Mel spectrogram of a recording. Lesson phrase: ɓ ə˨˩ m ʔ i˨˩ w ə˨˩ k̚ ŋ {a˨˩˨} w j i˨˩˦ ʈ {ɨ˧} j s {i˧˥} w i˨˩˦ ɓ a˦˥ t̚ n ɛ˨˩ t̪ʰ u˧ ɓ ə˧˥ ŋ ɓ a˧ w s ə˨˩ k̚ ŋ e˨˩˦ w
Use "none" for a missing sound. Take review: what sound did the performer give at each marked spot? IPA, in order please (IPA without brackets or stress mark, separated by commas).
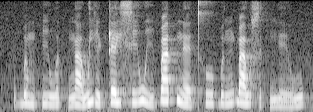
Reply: a˨˩˦, ɛ˧, i˧˥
